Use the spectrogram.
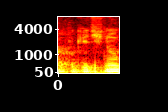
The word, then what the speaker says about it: Pochettino: C'est comme ça, je le prononce bien. Oui, Pochettino, oui, c'est oui.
